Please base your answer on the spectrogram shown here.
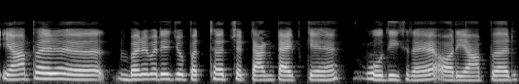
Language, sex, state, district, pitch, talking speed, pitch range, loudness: Hindi, female, Odisha, Khordha, 220 Hz, 195 wpm, 210-240 Hz, -14 LUFS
